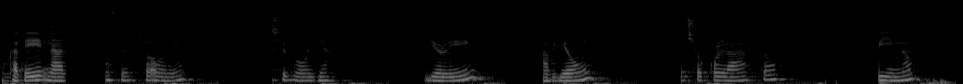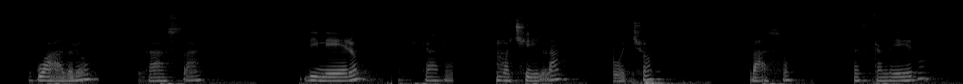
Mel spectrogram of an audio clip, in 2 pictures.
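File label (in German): Zusammengefugte Worter Schnell Spanisch, female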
